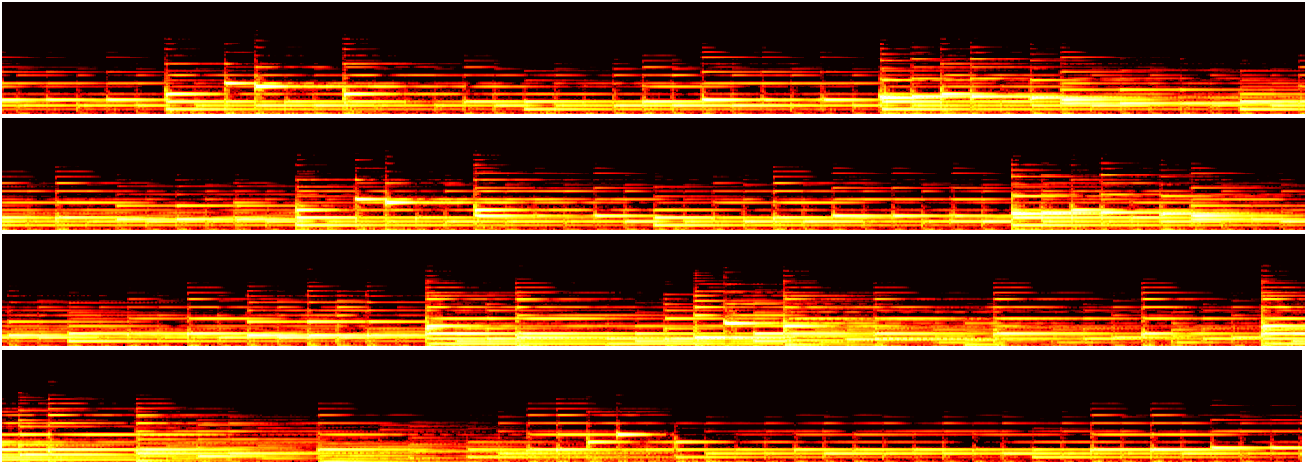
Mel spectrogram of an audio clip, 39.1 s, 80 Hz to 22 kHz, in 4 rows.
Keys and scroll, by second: 8.6 typing, 16.0 typing, 17.9 typing, 37.8 typing.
